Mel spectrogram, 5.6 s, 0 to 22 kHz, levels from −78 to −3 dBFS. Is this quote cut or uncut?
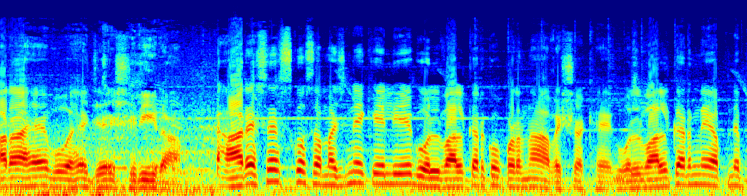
cut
